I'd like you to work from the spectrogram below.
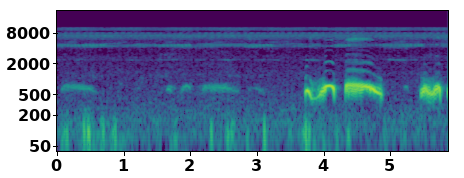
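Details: Lively spotted dove (tekukur) calling for a bird-luring recording. Soft thumps and faint low coos come first, then three loud mellow coos: a hooked note, a long falling one, and another short wavering coo.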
